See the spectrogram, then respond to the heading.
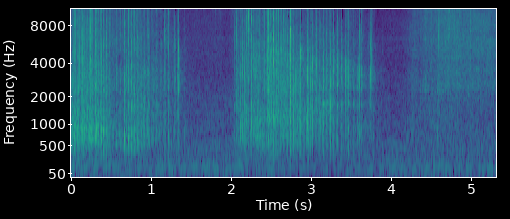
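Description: Long fingernails scratch and tap a flat sheet of small colored acrylic rhinestones on clear plastic backing lying on a towel. Two bursts of bright, dry, crackly clicking and scratching are separated by a brief quiet pause, over a faint steady low hum. The clip ends in a softer, quieter stretch.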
